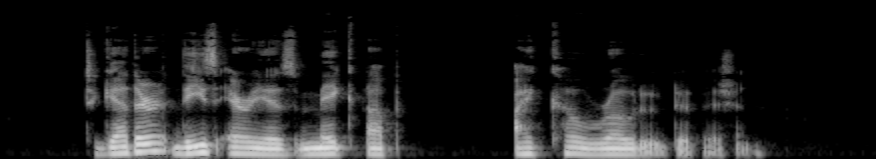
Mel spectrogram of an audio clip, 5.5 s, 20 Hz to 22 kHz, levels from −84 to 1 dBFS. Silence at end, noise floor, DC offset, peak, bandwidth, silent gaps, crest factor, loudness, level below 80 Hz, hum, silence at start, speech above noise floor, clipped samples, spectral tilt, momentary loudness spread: 0.75 s; -80 dBFS; under 0.1%; -2 dBFS; 11 kHz; none; 18 dB; -19 LUFS; -58 dBFS; none; 0.55 s; 62 dB; under 0.1%; -7 dB/octave; 18 LU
